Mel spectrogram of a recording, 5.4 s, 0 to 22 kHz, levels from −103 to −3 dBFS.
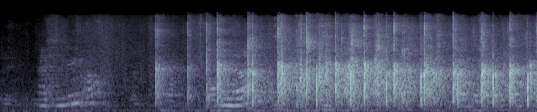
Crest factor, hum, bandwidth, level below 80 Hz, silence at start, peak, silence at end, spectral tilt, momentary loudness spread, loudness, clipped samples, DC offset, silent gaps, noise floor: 26 dB; none; 14 kHz; -68 dBFS; 0.4 s; -10 dBFS; 0 s; 0 dB/octave; 20 LU; -32 LUFS; under 0.1%; under 0.1%; none; -62 dBFS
